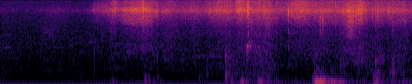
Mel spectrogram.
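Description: Faint handling noise: a few soft, low knocks and rustles after near silence at the start.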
